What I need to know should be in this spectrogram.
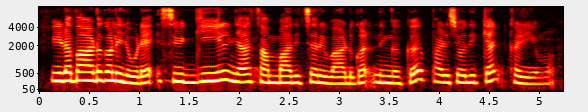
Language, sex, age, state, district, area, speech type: Malayalam, female, 45-60, Kerala, Wayanad, rural, read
